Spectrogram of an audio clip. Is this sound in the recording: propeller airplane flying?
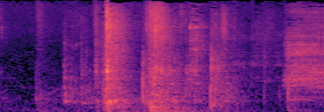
no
